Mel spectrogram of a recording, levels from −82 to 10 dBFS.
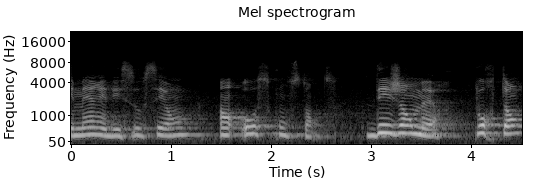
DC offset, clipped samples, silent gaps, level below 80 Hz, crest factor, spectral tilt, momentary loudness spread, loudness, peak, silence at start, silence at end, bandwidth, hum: under 0.1%; under 0.1%; none; -66 dBFS; 16 dB; -7.5 dB/octave; 14 LU; -23 LUFS; -6 dBFS; 0 s; 0 s; 7.8 kHz; none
